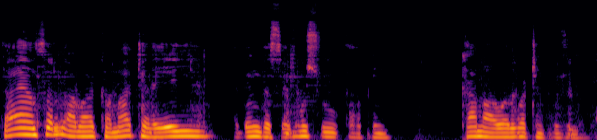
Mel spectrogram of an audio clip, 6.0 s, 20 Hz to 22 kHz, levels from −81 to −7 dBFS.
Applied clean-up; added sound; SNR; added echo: neural mask model DeepFilterNet 3.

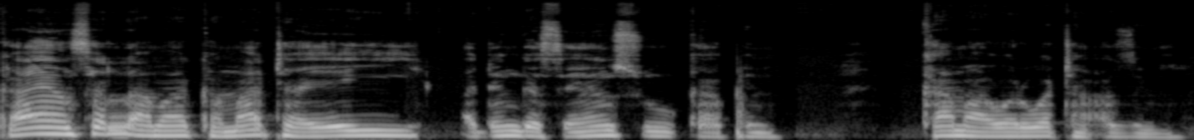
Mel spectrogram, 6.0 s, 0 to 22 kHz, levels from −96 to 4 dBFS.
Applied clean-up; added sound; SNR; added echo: none; none; none; none.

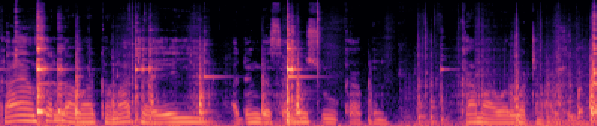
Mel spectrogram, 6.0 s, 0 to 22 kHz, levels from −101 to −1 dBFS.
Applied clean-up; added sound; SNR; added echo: none; Chink, clink; -4 dB; none.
